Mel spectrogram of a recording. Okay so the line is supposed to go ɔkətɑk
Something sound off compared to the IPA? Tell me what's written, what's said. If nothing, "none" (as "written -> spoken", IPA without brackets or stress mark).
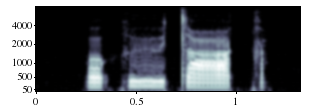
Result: ə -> ʉ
